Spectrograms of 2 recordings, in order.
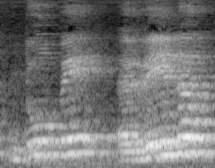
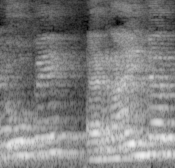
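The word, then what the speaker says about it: Döbereiner: अब यहाँ पे मैं बता दूं, डोबेरेनर कह दे या डोबेराइनर कह दे, दोनों बात एक ही है, इससे कंफ्यूजन नहीं होना है। ये सब प्रोनाउंसिएशन का केवल अंतर है जी।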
